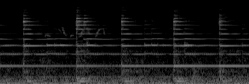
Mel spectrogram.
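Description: Railway level-crossing warning bell ringing in a steady rhythm, about two strikes a second, each strike ringing on into the next. It is the crossing's alarm that a train is approaching.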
